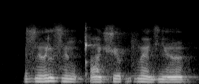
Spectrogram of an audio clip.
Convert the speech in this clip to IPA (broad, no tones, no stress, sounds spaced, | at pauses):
z ə̃ lʲ z ə̃ ŋ qʼ ɛ̃ xʲ ʊ ɡ v ɛ̃ zʲ ə̃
